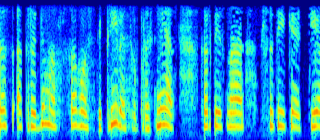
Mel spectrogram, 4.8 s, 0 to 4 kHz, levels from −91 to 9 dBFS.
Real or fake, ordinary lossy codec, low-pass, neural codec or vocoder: real; AAC, 16 kbps; 3.6 kHz; none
